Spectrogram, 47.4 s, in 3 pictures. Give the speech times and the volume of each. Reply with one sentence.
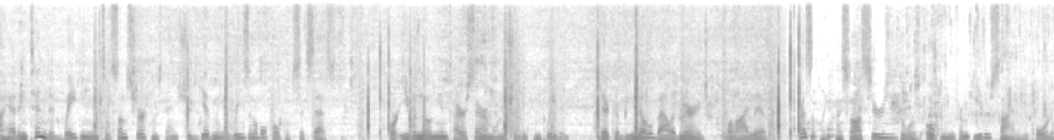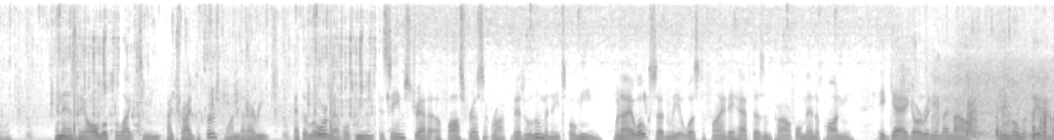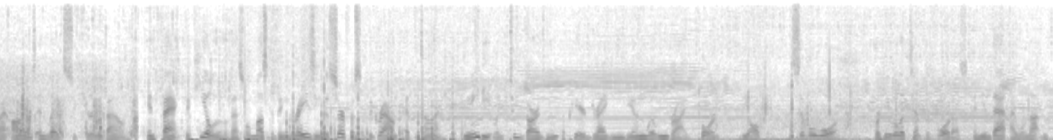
You can hear the speech from 0.0 to 47.3 s, at a steady volume.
